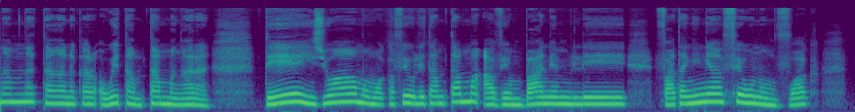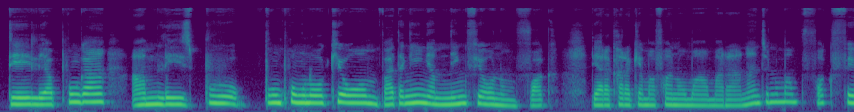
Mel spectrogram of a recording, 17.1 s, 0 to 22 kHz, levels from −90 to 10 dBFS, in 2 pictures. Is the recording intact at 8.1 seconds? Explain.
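No. From 7.92 s right to the end there's channel delay (comb filtering): one side arrives a hair late, roughly a couple of samples, before the mono sum, so the first cancellation lands around 10 kHz. That just dulls the top end.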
